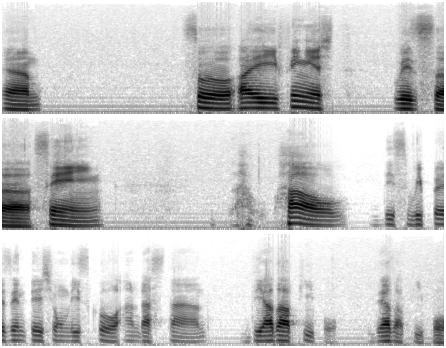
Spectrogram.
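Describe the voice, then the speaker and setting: Speech comes at a very slow pace in a Japanese accent, with long, frequent pauses and big swings in loudness. Pitch variation is ordinary, and the sound is dry and close with no echo. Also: man. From Japan (Kanazawa, Ishikawa). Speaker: Buddhist minister. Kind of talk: lecture. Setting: temple lecture hall. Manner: hesitant, with fillers.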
